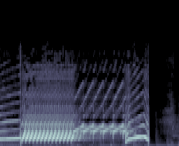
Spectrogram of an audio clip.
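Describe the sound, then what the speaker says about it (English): Sirens on an armored vehicle with a steel ram bumper: a loud, close electronic wail switching between a rapid warble, a yelp pattern and a rising whoop before cutting off abruptly. "and sirens."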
